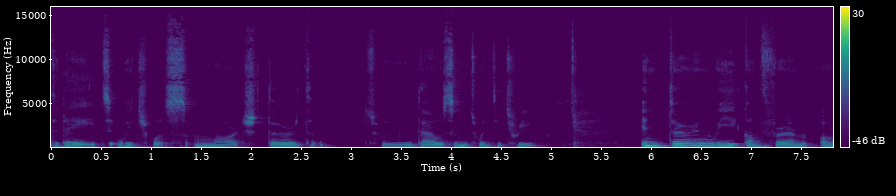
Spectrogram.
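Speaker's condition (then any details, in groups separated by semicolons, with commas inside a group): No condition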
